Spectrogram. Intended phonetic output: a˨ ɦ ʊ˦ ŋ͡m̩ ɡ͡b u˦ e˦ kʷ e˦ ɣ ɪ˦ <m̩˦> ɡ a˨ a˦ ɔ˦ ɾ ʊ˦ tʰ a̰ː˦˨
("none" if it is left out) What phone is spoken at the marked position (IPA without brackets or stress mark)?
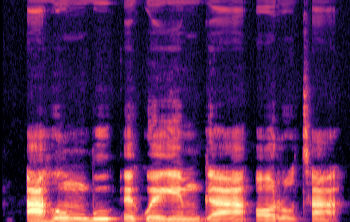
m̩˦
